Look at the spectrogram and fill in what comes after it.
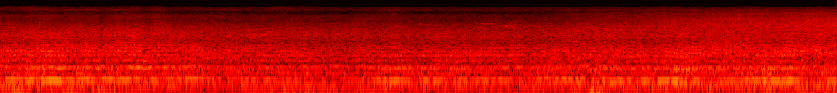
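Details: Bees buzzing naturally in a constant low hum, a dense layered drone that stays level throughout, broken only by a single brief soft click midway.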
